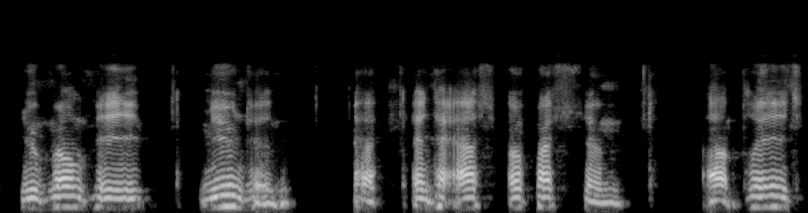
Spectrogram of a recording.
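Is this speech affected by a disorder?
Yes: head and neck cancer; survivor; severe dysphagia.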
